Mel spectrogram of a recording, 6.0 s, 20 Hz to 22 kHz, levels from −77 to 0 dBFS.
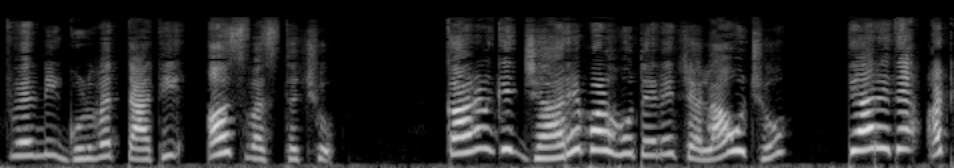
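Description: Throughout the speech, the treble is hissy and grainy, with roughened consonants and smeared attacks, likely Vorbis compression at a low setting, fitting roughly 35 kbps. Coarsely quantised high bands turn detail into noise-like texture, and a spectrogram shows nothing above 14.2 kHz.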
